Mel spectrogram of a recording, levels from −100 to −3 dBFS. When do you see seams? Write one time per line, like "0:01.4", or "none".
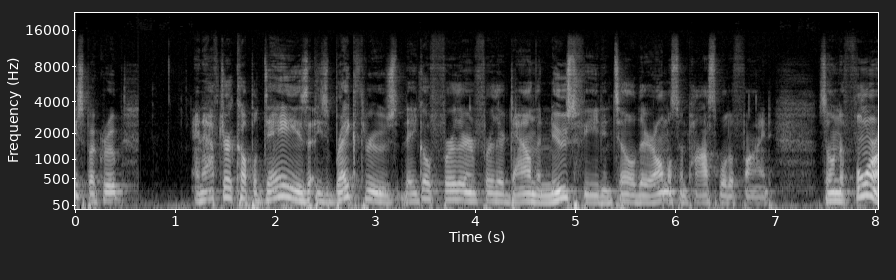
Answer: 0:02.4
0:03.4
